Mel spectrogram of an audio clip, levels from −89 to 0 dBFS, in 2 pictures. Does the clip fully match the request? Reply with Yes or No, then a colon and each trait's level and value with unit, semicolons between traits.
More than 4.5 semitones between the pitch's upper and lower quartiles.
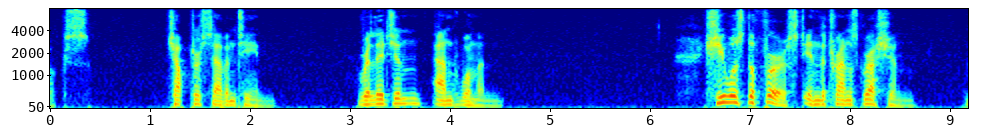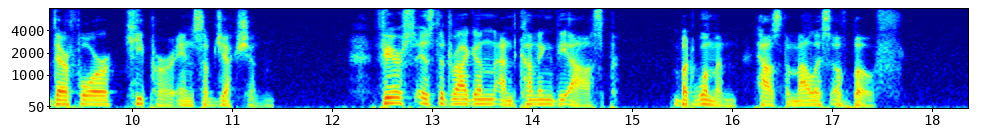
Yes: average, 5.0 semitones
